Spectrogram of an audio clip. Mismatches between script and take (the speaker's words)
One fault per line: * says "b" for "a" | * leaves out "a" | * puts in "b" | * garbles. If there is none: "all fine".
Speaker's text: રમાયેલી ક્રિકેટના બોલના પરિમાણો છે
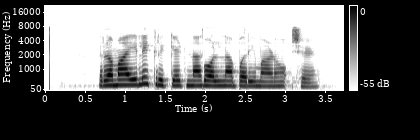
all fine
